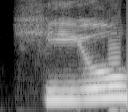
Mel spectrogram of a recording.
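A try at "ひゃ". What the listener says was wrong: মানে হ্যাঁ, এটা হিও না, এটা এটা বলবেন হিয়া। এটা HYA, হ্যাঁ, উচ্চারণ হবে বাংলা, বাংলায় তো হিয়া। হিয়া হিয়া, এই যে এইভাবে হি, হিয়া, হিয়া।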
